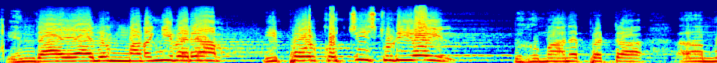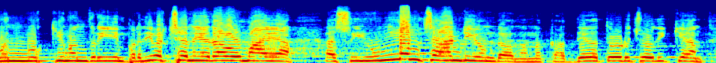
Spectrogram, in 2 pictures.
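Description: A man playing a male TV news anchor with a formal, measured delivery. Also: extremely high pitch, a little hiss or hum. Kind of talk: stage mimicry of a TV news hour. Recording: stage hall reverb.

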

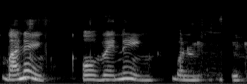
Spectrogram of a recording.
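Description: A woman's voice: mid-range voice, unhurried, slightly rough. A woman explaining her view on a live video-call Q&A while her connection drops out and her voice breaks up. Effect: video call dropping out, voice breaking up. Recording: choppy, distant-sounding video-call audio.

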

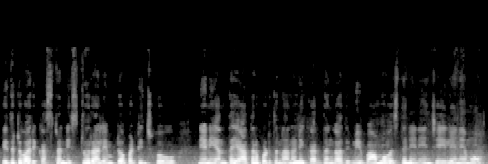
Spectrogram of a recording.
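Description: A woman voicing a hurt, quick-tempered young woman in an audio novel, speaking in pleading and reproachful tones. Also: high voice, muffled recording, natural voice.

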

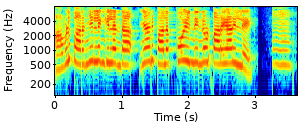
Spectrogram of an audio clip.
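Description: Brief: a woman playing a bustling cartoon mum, very high-voiced, quick to scold. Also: flat delivery, pushed and bright. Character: busy scolding mother of three. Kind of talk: cartoon voice acting.

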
